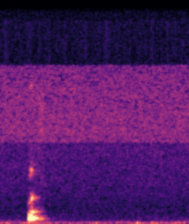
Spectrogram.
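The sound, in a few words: dog Lilac barking in her sleep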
